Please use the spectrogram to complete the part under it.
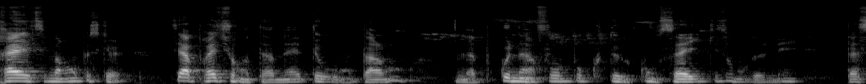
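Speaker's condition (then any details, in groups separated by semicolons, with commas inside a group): Primary progressive multiple sclerosis; poor elocution, worse over last fifteen days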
